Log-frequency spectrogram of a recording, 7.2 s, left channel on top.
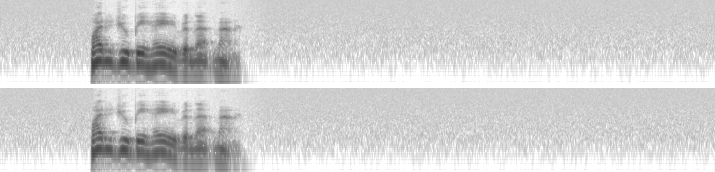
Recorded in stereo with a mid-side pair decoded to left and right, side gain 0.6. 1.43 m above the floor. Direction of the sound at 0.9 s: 15° left.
